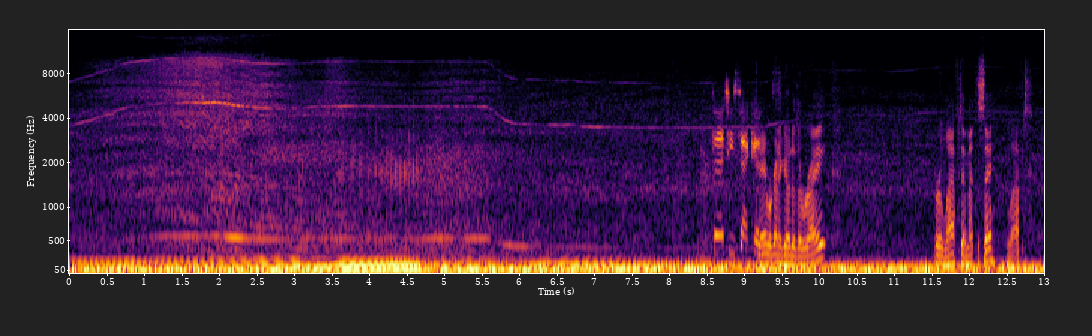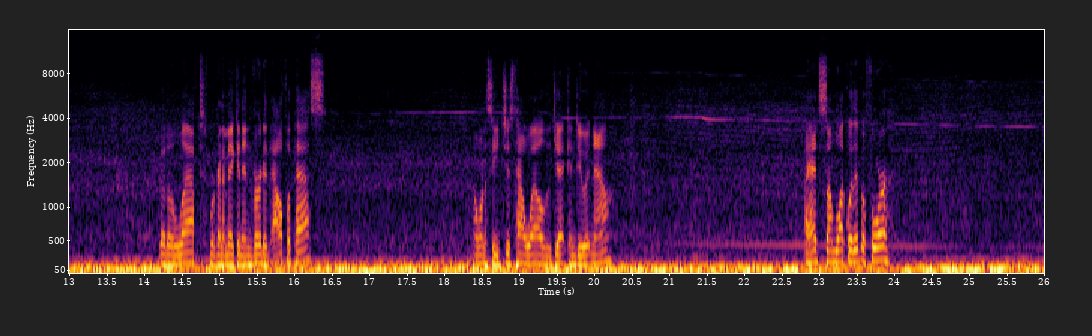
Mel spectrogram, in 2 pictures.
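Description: A model jet engine whines high overhead, its pitch dropping once and later rising again.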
